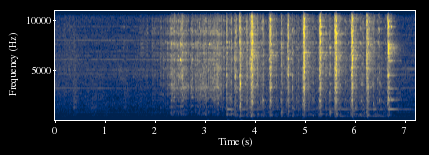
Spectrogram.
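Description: Wire whisk beating egg yolks and sugar in a glass bowl: a wet swishing that starts about two seconds in, then sharp clicks of the wires striking the glass about three times a second, stopping shortly before the end.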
